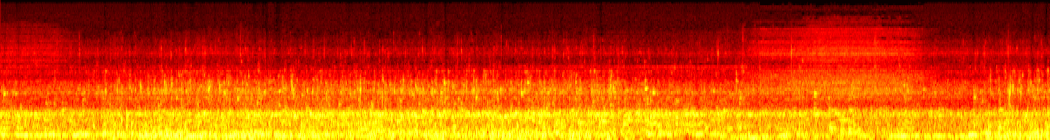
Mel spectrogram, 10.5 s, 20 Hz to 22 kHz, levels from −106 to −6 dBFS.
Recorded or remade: recorded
